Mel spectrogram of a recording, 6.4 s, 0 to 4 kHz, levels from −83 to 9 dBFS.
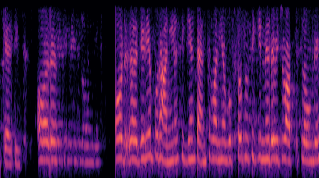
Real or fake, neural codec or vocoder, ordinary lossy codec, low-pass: fake; vocoder, 44.1 kHz, 128 mel bands every 512 samples, BigVGAN v2; none; 3.6 kHz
